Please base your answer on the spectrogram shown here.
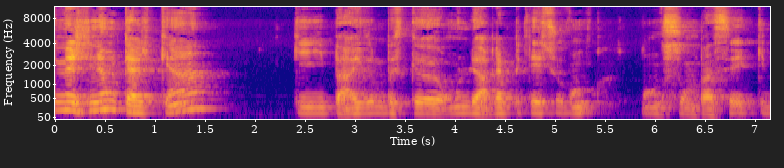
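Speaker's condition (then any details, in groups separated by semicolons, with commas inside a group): Primary progressive multiple sclerosis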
